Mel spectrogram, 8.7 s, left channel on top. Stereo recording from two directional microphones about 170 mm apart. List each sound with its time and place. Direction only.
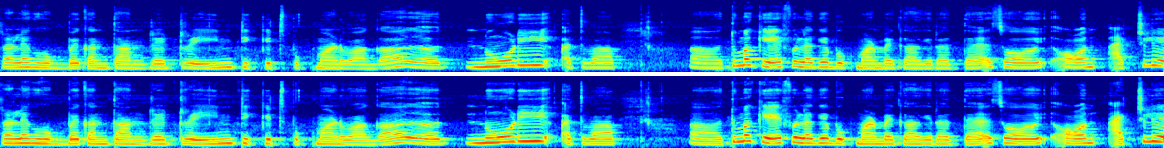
0.0 s a woman's voice: 20° right (ahead or behind)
